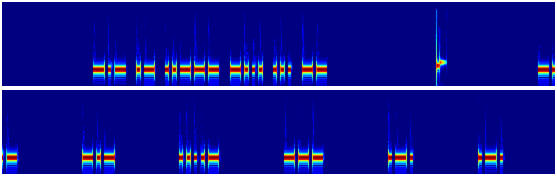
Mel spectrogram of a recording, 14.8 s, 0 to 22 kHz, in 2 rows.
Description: Morse code, heard as a keyed tone, about 25 wpm, spaced as for 13 wpm, 700 Hz. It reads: KA2BSM KK4ORR
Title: USA Call Signs - 6 Characters - 6x Character Spacing - 25wpm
